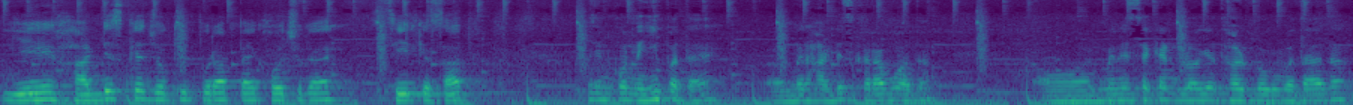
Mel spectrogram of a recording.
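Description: A young man talking casually to a phone held at arm's length, mixing Hindi with English, in a vlog. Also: medium pitch. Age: young adult. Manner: chatty, mixing Hindi and English, bits of Odia. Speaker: vlogger. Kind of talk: casual travel vlog to camera. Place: indoors and outdoors, rooms, street, station. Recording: music playing behind the voice.

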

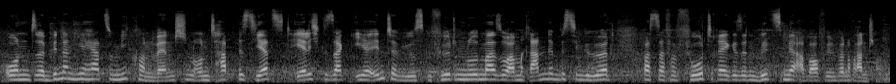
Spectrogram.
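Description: A young woman journalist chatting candidly into a handheld mic in a convention lounge, relaxed and opinionated. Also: medium pitch, fast talker, hardly any pauses, noisy background. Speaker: journalist colleague as guest. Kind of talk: casual interview chat. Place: lounge area of a convention hall. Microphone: reporter's handheld microphone.

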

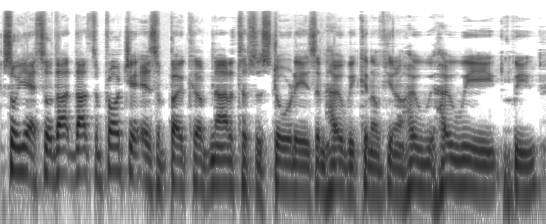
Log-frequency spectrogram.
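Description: A man's voice: lowish voice, fast talker. A Scottish man in his sixties from the west of Scotland, talking thoughtfully and telling anecdotes as a guest in a reflective radio conversation. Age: 60s. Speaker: interview guest, writer.

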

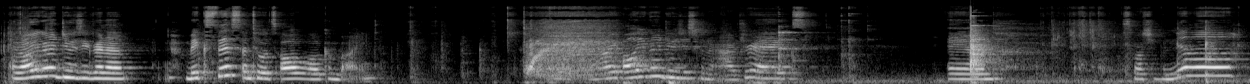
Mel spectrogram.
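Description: Bubbly teen girl with a high voice. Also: animated, a little slow, pauses often, noisy background. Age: teens. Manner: bubbly, chatty, enthusiastic. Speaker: cooking show host. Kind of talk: casual cooking demo. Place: home kitchen, indoors. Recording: echoey kitchen room.

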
